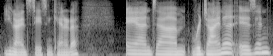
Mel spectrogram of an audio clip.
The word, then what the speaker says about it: Regina: It's pronounced Regina.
